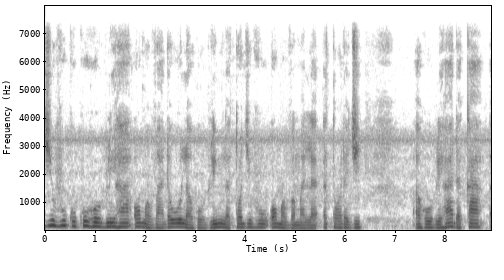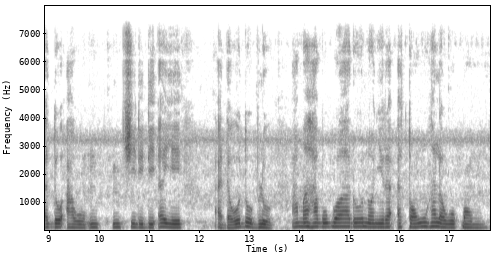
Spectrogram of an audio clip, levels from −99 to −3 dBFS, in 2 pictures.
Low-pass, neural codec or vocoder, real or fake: 7.2 kHz; none; real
